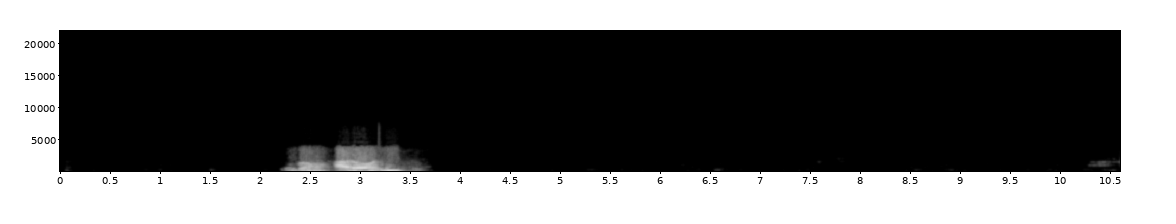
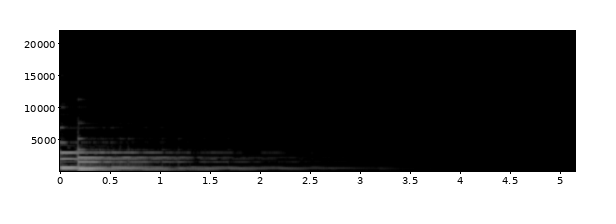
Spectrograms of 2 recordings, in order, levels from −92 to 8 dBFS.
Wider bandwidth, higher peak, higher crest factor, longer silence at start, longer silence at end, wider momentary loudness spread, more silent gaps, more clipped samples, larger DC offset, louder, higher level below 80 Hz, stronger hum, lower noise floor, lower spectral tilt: second, 4.1 kHz vs 11.5 kHz; first, -2 dBFS vs -24 dBFS; about the same, 22 dB vs 22 dB; first, 2.25 s vs 0 s; first, 7.2 s vs 3.3 s; second, 13 LU vs 25 LU; neither; neither; neither; first, -14 LUFS vs -39 LUFS; first, -62 dBFS vs -88 dBFS; neither; about the same, under -90 dBFS vs under -90 dBFS; first, -10.5 dB/octave vs -2.5 dB/octave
